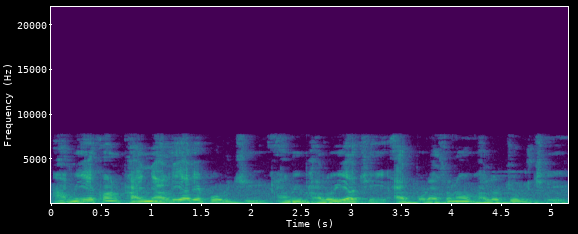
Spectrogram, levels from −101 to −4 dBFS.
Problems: constant background noise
